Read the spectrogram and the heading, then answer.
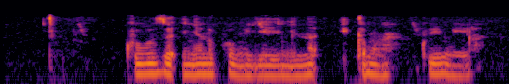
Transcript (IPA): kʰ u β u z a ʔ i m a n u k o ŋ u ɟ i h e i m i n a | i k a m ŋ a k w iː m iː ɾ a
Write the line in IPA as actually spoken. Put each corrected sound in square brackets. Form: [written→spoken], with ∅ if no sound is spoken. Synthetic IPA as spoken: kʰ u β u z a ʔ i [m→ɲ] a n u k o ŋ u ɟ i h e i [m→ɲ] i n a | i k a m ŋ a k w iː m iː ɾ a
